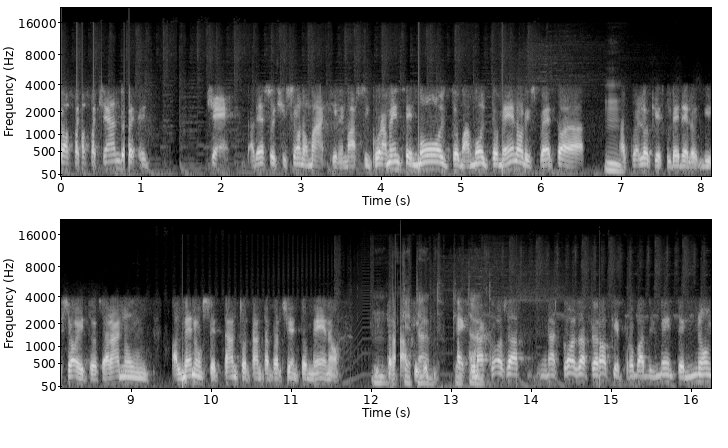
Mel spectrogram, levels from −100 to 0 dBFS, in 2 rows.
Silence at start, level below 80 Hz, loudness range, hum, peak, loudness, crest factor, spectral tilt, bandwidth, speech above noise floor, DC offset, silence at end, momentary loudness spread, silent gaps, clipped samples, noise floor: 0 s; -56 dBFS; 3 LU; none; -6 dBFS; -24 LUFS; 18 dB; -7.5 dB/octave; 13.5 kHz; 30 dB; under 0.1%; 0 s; 7 LU; none; under 0.1%; -54 dBFS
